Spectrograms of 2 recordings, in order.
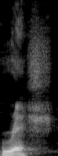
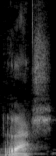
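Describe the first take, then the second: First: The R is a soft English-style R. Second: The R is a strong guttural R. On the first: "nos Estados Unidos, em que a pronúncia em inglês é feita do R um pouco diferente" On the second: "com um R forte proveniente da língua no céu da boca"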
